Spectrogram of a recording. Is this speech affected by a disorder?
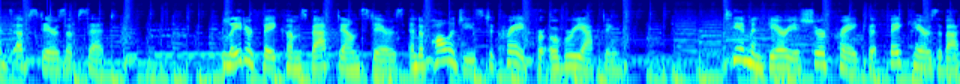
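No.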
